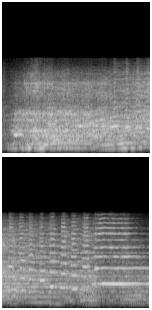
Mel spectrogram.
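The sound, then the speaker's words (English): A car engine revs hard and accelerates, loud, its whining pitch climbing and shifting through gears for several seconds with no voices, as the car takes off behind a line of parked cars and out of a parking lot. “His friend took off, staying behind a line of parked cars until he was clear of the parking lot and far enough away so I couldn't get in a good shot.”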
